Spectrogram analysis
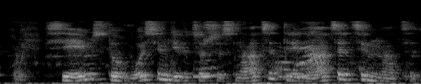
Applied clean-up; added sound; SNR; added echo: none; Domestic sounds, home sounds; 12 dB; reverberation time 0.3 s.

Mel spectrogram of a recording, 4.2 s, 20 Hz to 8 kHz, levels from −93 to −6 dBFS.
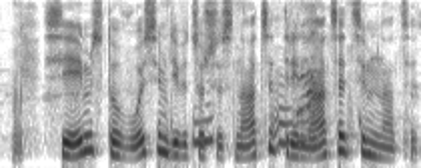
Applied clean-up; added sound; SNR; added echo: none; none; none; none.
